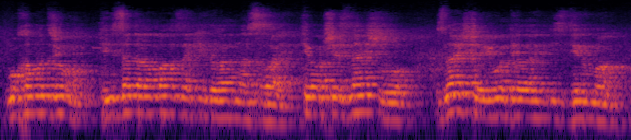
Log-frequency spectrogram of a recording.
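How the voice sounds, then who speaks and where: A young man from Tajikistan, performing deadpan stand-up with hesitant restarts. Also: a little high, far from the mic. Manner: deadpan, halting with restarts and fillers. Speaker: stand-up comedian. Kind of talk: stand-up comedy set. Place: stage in a club. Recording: echoey room recorded from afar, faint noise.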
